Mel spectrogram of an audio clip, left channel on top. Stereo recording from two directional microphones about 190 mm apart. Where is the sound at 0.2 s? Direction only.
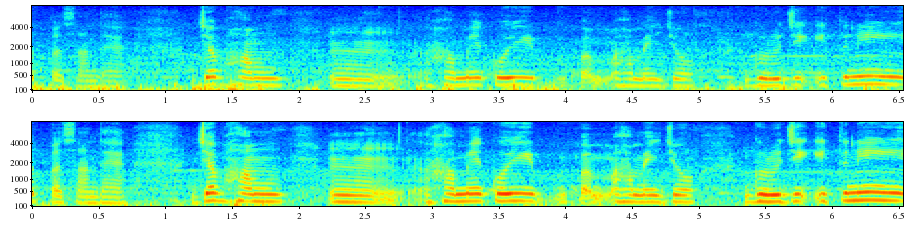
45° right (ahead or behind).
